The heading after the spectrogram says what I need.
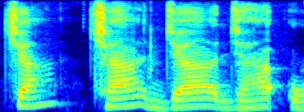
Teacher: तालव्य से हमारा इनका उच्चारण होता है। जैसे कि जब चा बोलेंगे, झा बोलेंगे, जा बोलेंगे, झा बोलेंगे, तो आपकी जीभ जो है डिफरेंस तालु को टच करेगी और ये आपके तालव्य से रिलेटेड आपके हो जाएंगे।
